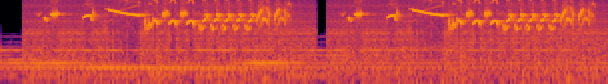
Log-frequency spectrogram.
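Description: Songbird singing: a falling whistle and then a quick run of repeated notes, the same phrase twice, over faint steady background music.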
